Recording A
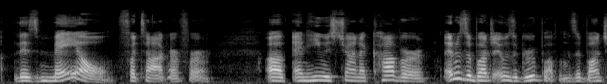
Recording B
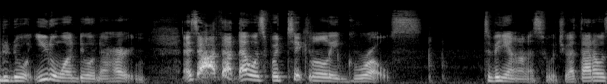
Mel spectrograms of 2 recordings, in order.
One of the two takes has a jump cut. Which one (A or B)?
A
